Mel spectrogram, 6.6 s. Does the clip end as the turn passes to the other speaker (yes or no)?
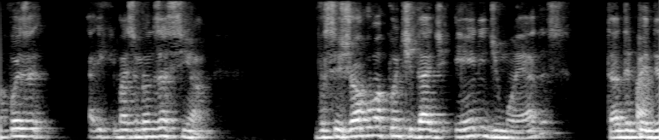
no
